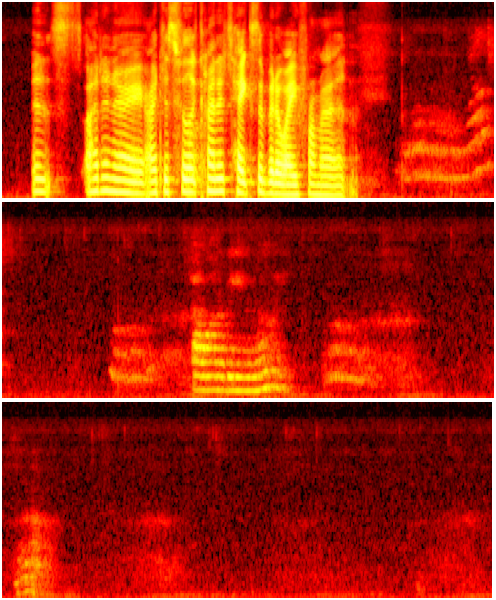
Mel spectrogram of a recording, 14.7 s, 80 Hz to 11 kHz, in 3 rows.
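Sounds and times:
speech: 0:00.3 - 0:03.7
cat meowing: 0:04.0 - 0:05.0.

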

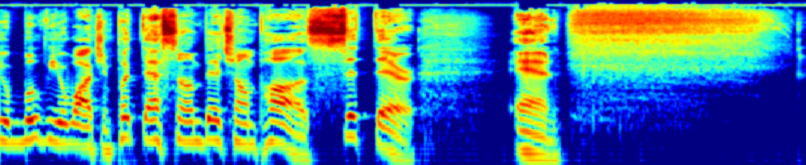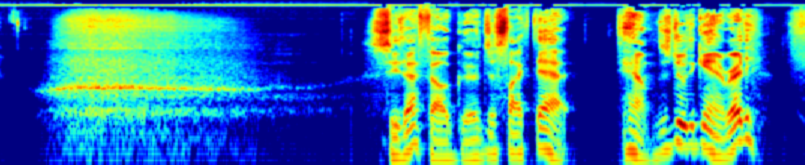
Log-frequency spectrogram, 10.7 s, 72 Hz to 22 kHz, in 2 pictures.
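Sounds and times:
speech: 0:00.0 - 0:04.2, 0:07.9 - 0:10.7
deep breath in through the nose and out through the mouth: 0:02.8 - 0:07.8.

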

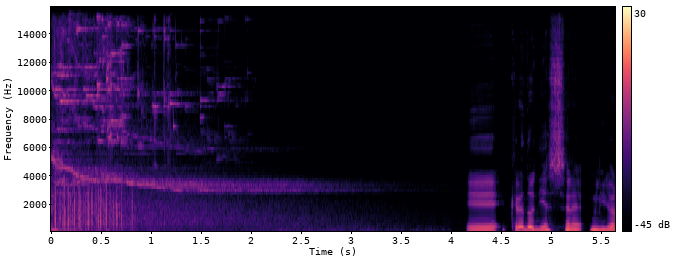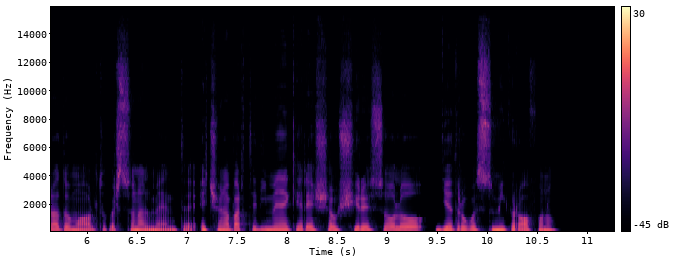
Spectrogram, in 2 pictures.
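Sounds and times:
firework sound effect whistling and crackling: 0:00.0 - 0:03.9
speech: 0:04.2 - 0:11.2.

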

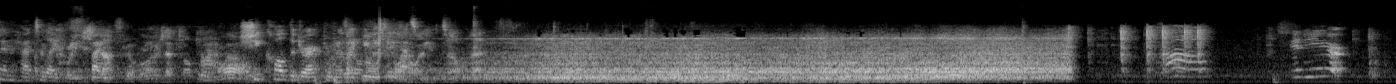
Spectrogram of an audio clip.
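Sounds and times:
speech: 0:00.2 - 0:06.1
airplane engine roar: 0:00.4 - 0:10.8
fluttering tones: 0:02.4 - 0:10.7.

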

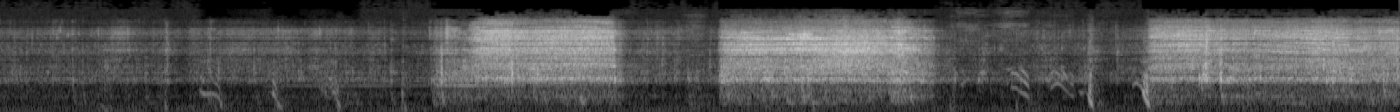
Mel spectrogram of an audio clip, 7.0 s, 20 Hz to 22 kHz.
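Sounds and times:
laughter: 0:01.0 - 0:06.8
loud wet slurping and smacking mouth sounds of a person eating: 0:02.9 - 0:06.0.

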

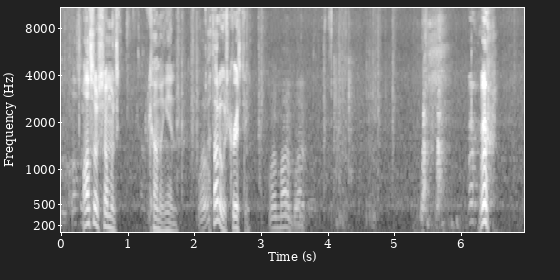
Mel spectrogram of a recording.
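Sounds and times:
speech: 0:00.3 - 0:03.8, 0:05.4 - 0:06.6
dog barking and whimpering: 0:05.4 - 0:05.9.

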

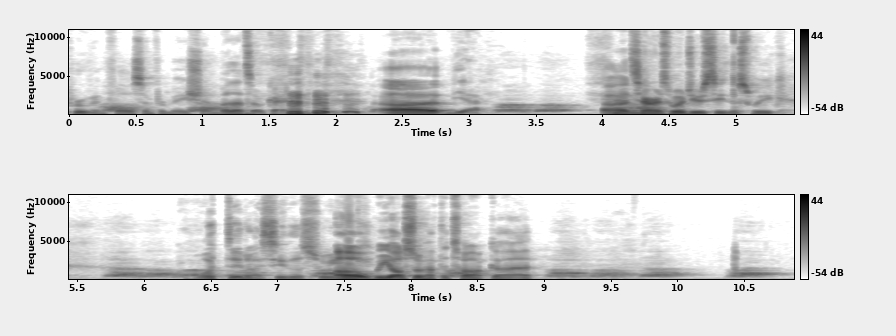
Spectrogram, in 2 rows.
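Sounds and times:
dog barking whiny barks: 0:00.0 - 0:01.3, 0:03.1 - 0:04.2, 0:05.7 - 0:10.8
speech: 0:00.0 - 0:03.2, 0:04.0 - 0:05.5, 0:06.4 - 0:09.2.

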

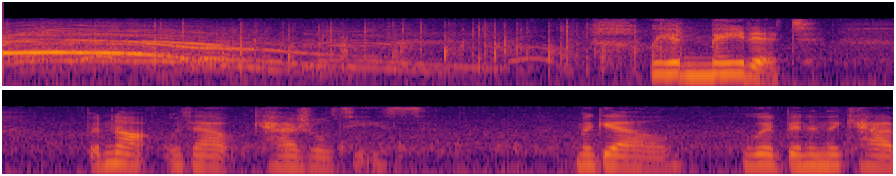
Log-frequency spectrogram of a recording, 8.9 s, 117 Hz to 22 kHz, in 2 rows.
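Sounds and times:
crew cheering: 0:00.0 - 0:03.2
speech: 0:03.2 - 0:04.1, 0:04.9 - 0:06.5, 0:07.3 - 0:08.9.

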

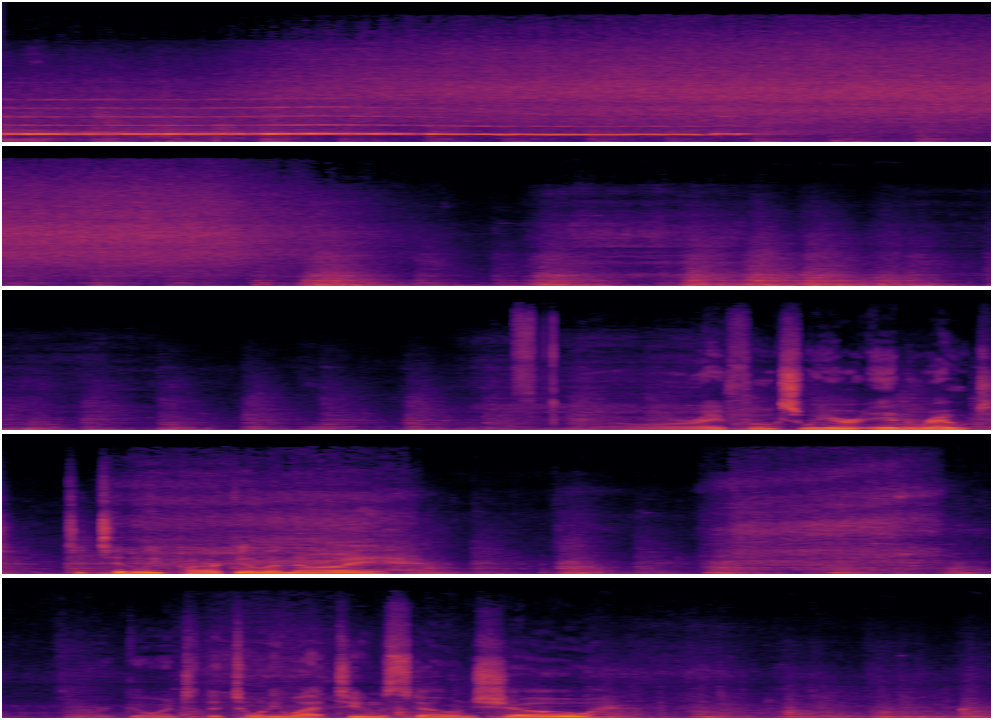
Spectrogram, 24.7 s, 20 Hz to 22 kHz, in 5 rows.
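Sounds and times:
steam train whistle: 0:00.0 - 0:04.8, 0:15.3 - 0:17.0
loud hiss of escaping steam: 0:00.0 - 0:24.7
speech: 0:13.5 - 0:16.9, 0:20.6 - 0:23.0.

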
